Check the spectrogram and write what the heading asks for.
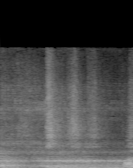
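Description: Gourd shaker rattled in a few quick shakes a little under a second in, over a steady low drone and other quiet sounds from a small group improvising on hand-held instruments.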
